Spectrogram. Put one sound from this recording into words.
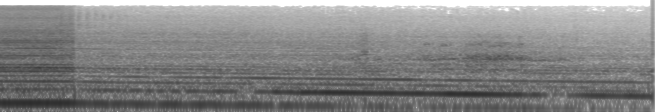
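A car engine drones steadily, its pitch slowly falling as it slows down.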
